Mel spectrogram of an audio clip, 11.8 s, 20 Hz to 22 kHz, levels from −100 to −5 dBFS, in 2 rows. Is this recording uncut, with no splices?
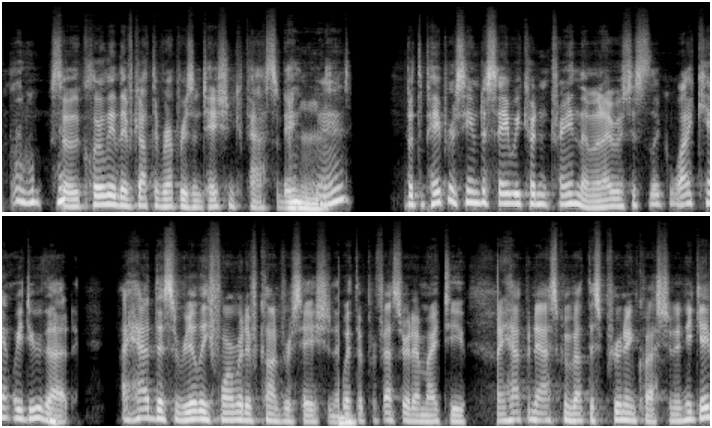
no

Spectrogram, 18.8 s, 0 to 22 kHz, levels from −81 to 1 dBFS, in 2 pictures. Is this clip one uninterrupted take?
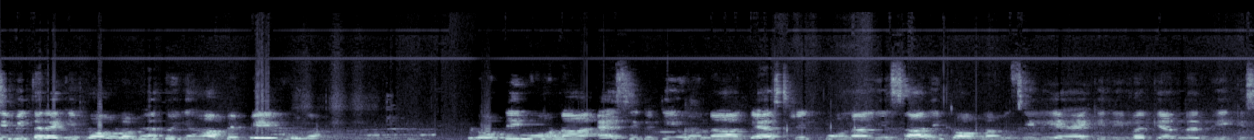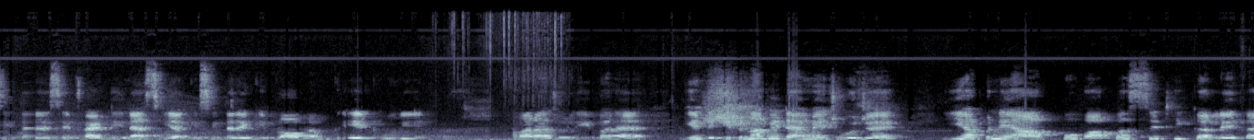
no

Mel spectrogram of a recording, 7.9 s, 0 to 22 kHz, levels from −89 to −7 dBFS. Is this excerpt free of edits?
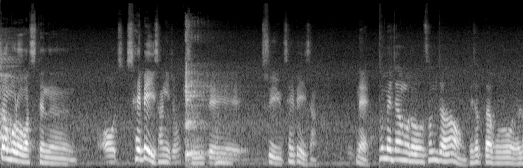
no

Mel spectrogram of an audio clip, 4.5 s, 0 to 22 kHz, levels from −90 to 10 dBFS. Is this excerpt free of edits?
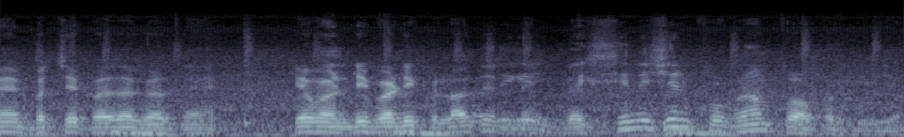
no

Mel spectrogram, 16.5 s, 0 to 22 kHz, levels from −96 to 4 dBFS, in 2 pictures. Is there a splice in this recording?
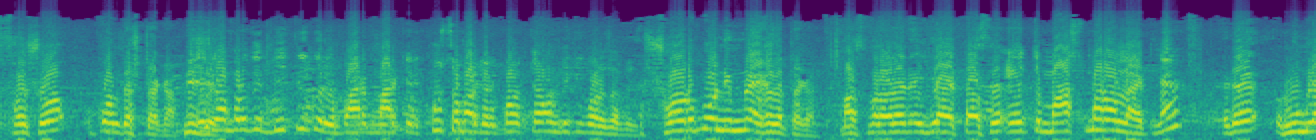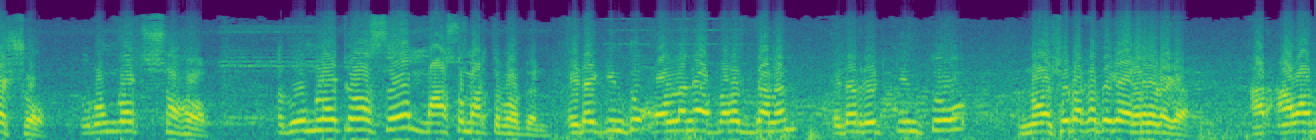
yes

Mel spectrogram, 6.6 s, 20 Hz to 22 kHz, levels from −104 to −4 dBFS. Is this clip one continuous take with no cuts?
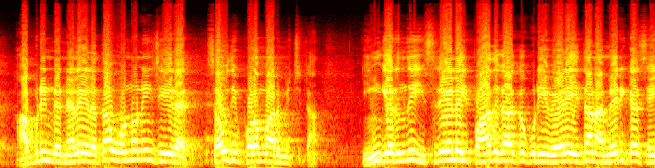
no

